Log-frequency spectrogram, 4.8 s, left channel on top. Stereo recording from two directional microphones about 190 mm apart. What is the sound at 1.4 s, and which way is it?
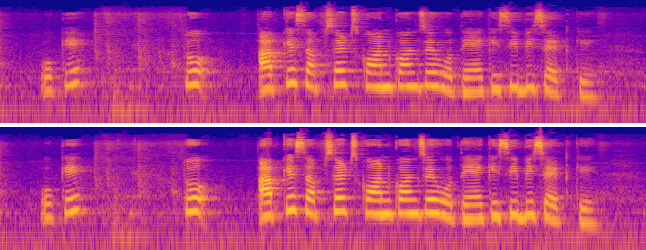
A woman's voice, 50° right (ahead or behind).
